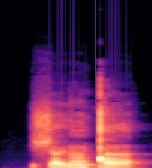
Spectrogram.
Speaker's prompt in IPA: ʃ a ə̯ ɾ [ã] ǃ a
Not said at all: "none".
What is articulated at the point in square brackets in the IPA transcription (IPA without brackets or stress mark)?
ã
